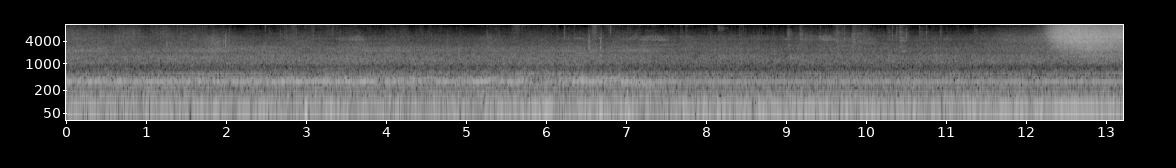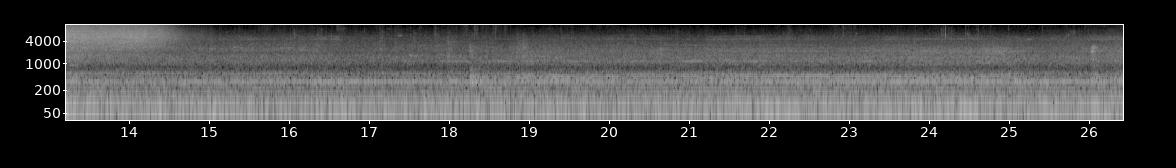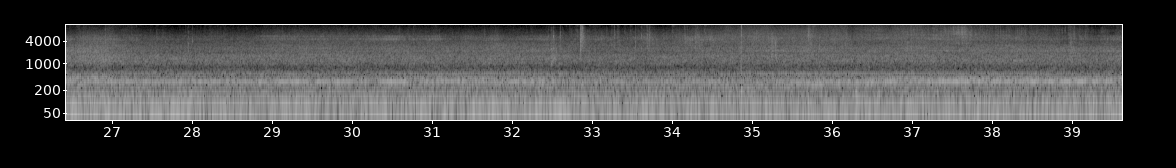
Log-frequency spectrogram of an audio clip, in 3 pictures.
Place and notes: Binckhorst Harbour, Saturnusstraat
ship leaving harbour, cranes. Telinga Parabolic mic. Binckhorst Mapping Project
